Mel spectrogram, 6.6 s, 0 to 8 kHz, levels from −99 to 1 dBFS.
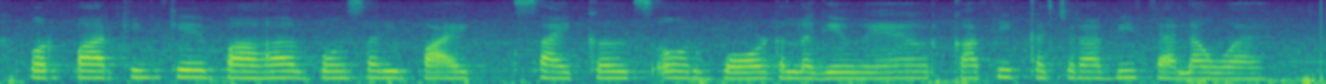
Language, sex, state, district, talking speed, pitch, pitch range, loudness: Hindi, female, Punjab, Kapurthala, 180 wpm, 230 Hz, 215-240 Hz, -17 LUFS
